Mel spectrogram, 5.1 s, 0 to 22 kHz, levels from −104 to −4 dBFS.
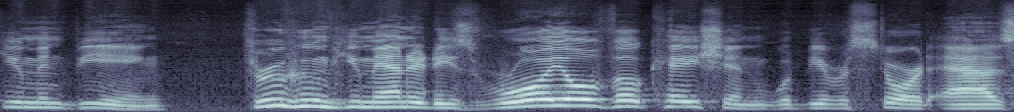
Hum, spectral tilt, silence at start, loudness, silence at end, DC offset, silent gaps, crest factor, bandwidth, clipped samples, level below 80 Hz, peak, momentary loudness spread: none; -4.5 dB/octave; 0 s; -22 LUFS; 0 s; under 0.1%; none; 18 dB; over 20 kHz; under 0.1%; -70 dBFS; -6 dBFS; 15 LU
